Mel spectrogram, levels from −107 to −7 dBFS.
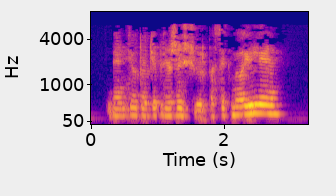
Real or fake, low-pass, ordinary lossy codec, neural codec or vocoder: fake; 7.2 kHz; MP3, 24 kbps; codec, 44.1 kHz, 3.4 kbps, Pupu-Codec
